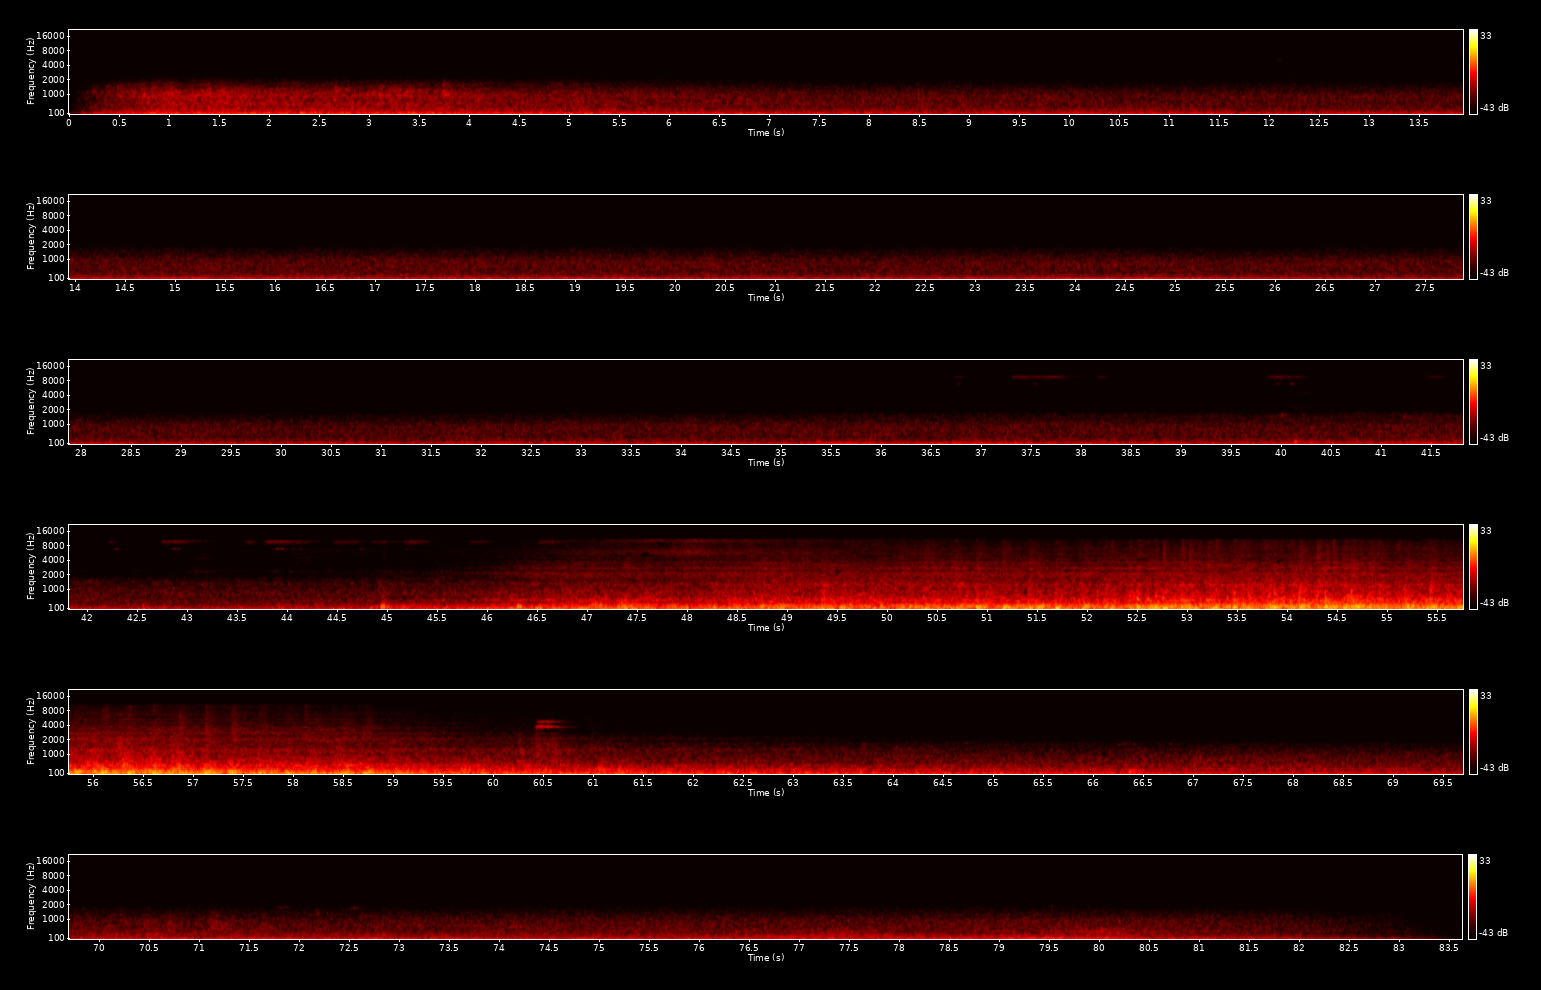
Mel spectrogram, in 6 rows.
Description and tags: Traffic background. Metro straight pass. Beep. From outside.
20120116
